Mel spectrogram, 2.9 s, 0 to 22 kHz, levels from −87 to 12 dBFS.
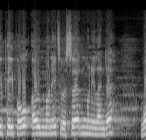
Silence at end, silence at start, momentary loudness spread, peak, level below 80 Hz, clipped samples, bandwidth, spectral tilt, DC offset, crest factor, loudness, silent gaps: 0 s; 0 s; 8 LU; 0 dBFS; -56 dBFS; 0.6%; 14.5 kHz; -5.5 dB/octave; under 0.1%; 10 dB; -10 LUFS; none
